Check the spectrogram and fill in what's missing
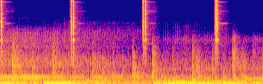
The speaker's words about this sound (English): You hear a soft ticking noise. Is it getting faster or is it remaining? It's remaining steady.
